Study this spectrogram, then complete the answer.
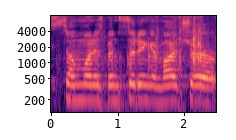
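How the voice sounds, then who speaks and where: A man uses a loud, put-on character voice pitched high. He speaks at a fairly slow pace with monotone, flat intonation. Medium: read story.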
